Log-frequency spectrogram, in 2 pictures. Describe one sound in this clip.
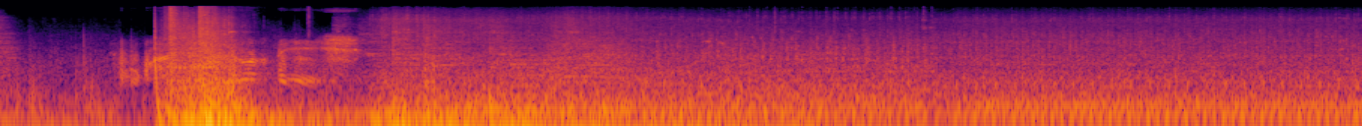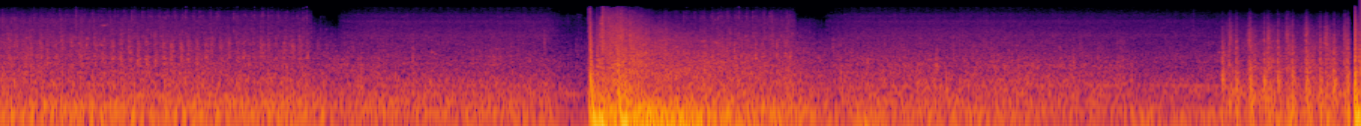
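A tank engine rumbles and clanks steadily as the tank drives.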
